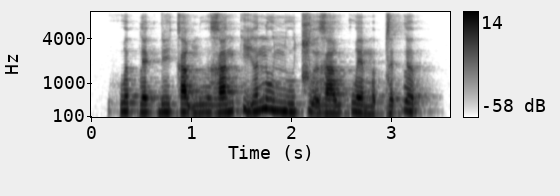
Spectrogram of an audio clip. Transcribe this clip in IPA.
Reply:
h w ə˨˩ p̚ l ɛ˨˩ k̚ ɗ e̤˨˩ k a̰˧˨ w n ṳ˨˩ ə̯ ɣ a˨˦ n k ḭ˧˥ ə̯ n u˧ ɲ u˨˦ t͡ɕ ṵ˧˨ ə̯ ɣ a˨˦ w k w ɛ˧˩ m ə˨˩ p̚ z ə˦˥ t̚ l ə˨˩ p̚

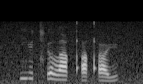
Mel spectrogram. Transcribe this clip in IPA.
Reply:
j y˥˩ t͡sʼ y˥˩ lˠ i˨˩˦ qʼ ɛ˨˩˦ qʼ y˨˩˦

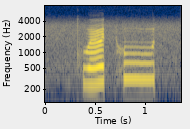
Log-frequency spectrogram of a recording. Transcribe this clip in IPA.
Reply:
kʷʰ œː˨˥ t̚ h uː˥ t̚

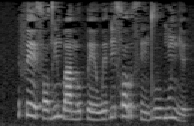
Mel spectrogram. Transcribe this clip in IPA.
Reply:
f eː˦˨ s ɔ˨ d ĩ˦ b aː˨ n ʊ˦ p eː˨ w ɪ˨ ɗ i˦ s ɔ˦ r s ĩ˨ d uː˦ ɡ ũ˦ ɲ ɪ˨

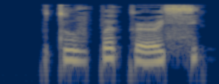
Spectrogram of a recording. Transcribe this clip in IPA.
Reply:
t u˨ v p ə˦ k ə˞˨˦ sʲ

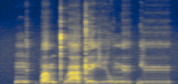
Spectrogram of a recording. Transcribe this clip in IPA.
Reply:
ŋ ɪ˥ k̚ p ɐ˨˩ m kʷʰ aː˨ t̪ e˨˩ j iː˥ w n̪ yː˥ k̚ j yː˥

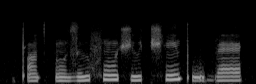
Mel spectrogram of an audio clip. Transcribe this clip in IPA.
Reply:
pʼ ɑ̃˩ t͡sʼ õ˩ z ɯ˩˧ f õ˧ ʃ ɯ˩˧ t͡ʃʰ ẽ˧˥ pʼ ṵ˧ b æ˧

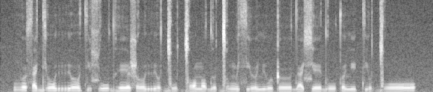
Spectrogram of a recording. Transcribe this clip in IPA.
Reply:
v ɵ s æ dʲ oː rʲ ɤː tʲ u ɕ uː dʱ eː ʂ ɤː rʲ ɤː ɡ͡ǀ uː ɡ͡ǀ ɔ n ɔ d ɵ ɡ͡ǀ ɤ ŋ ɵ sʲ ɵː lʲ uː ʈ ɵː d æ ɕ e d uː t̪ ə lʲ e tʲ o ɡ͡ǀ oː

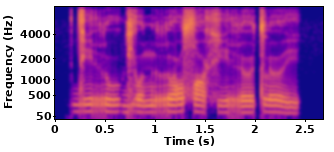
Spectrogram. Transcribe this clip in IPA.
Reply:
d i r u ɡ j o n r o sˤ ɐ x i r ɵ t l ɵ i̯

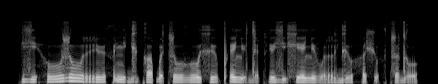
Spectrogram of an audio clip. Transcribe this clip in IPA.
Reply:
zʲ e h uː z uː r y θ ə̰ nʲ ɛ ɡʲ ɜ k ʌ ɓ ə̰ t͡s uː ɣ uː xʲ u pʼ e lʲ ə̰ d ɛ̰ t͡s ɾʲ u zʲ ə̰ xʲ ɛ lʲ ə β o̰ r ɡʲ u h ʌ ʃ ṵ θ t͡s o d o̰

